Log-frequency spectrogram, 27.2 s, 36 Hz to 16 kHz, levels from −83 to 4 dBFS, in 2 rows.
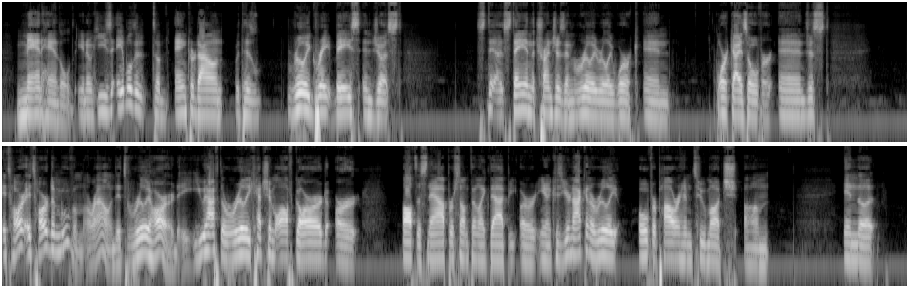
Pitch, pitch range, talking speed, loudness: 115 Hz, 95-125 Hz, 165 wpm, -18 LUFS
